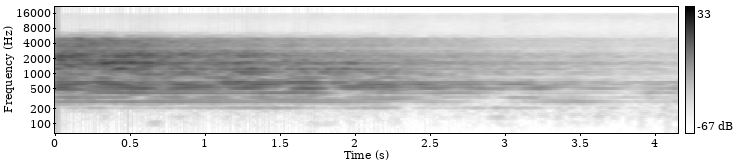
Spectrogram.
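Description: Final chord of a rock song ringing out on distorted electric guitar and fading away steadily over a few seconds.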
